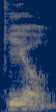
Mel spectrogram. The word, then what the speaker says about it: Guillaume: Oh, Guillaume, right, because in the French terms, the last letter in every single word is silent.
